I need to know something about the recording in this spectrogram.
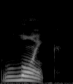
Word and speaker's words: LOINC: We pronounce that LOINC.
